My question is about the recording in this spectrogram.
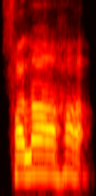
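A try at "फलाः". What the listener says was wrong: That is wrong pronunciation. It is in Hindi. It is fa. In Sanskritam, there is no fa. The second pa is pronounced as Pa. Pa. Pa. The first one is pa. The second one is pa. Phalaha.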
